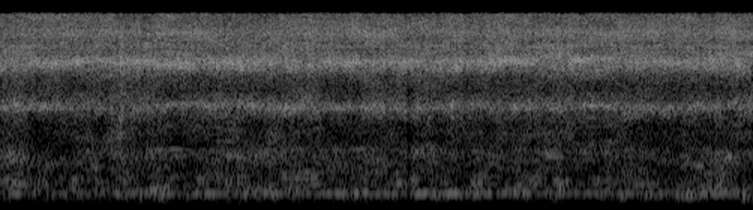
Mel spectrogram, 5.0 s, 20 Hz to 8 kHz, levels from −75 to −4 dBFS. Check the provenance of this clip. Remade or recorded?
remade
